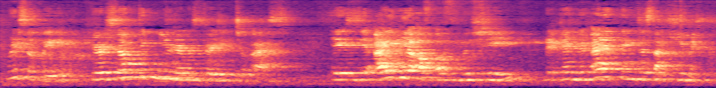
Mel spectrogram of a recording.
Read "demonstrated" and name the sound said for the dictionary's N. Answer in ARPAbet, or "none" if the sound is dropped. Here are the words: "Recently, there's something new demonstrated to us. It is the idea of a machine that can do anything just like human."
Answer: none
